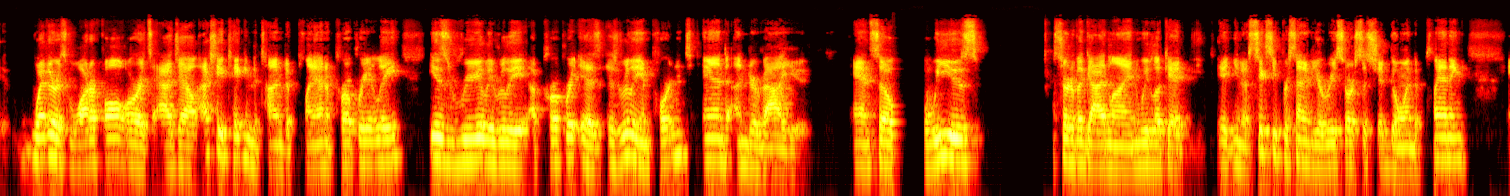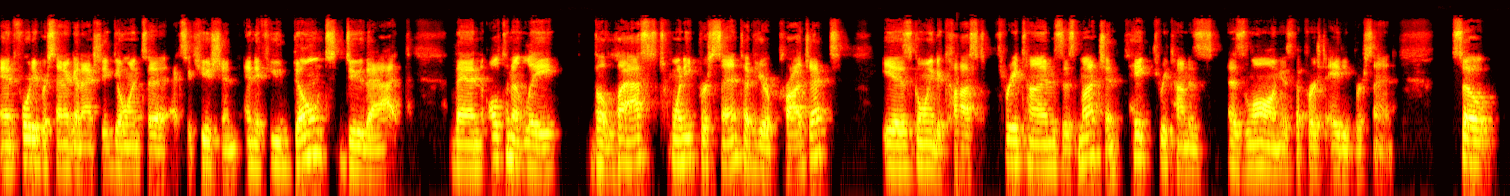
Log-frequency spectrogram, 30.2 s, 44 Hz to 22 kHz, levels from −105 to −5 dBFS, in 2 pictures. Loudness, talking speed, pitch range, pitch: -24 LUFS, 175 wpm, 115-140 Hz, 125 Hz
